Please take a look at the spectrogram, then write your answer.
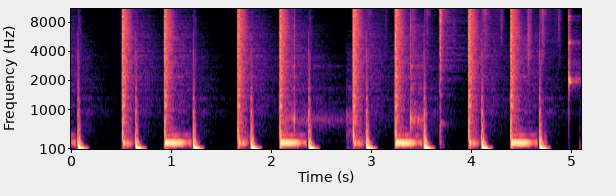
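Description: A bouncing reggaeton beat of kick and snare hits in an Afrobeats-style drum pattern, now filled out with extra percussion such as tight clicks and shakers between the main strikes.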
